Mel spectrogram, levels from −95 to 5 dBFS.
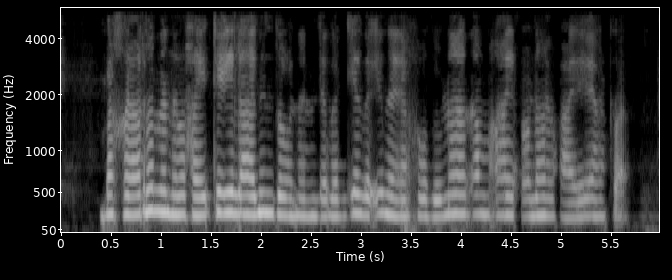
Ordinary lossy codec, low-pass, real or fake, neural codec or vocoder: none; 5.4 kHz; fake; codec, 16 kHz in and 24 kHz out, 0.6 kbps, FireRedTTS-2 codec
